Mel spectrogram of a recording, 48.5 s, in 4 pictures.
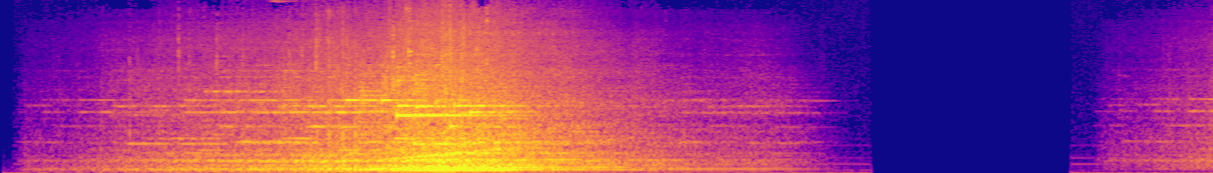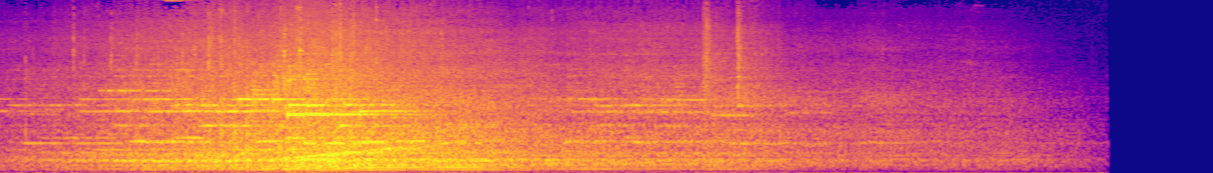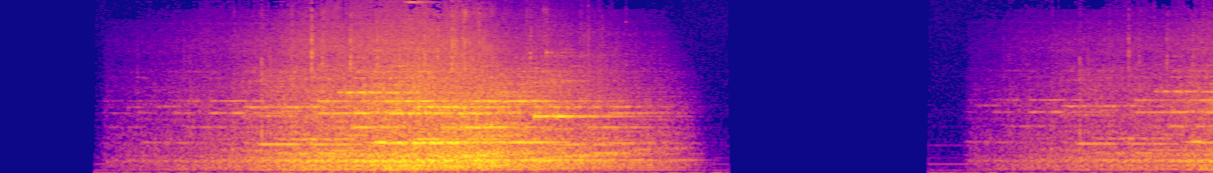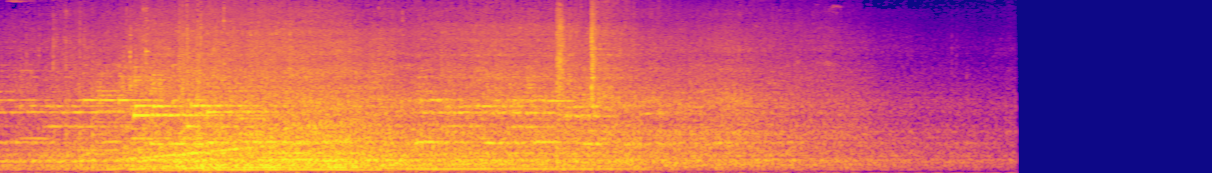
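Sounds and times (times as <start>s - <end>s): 
ice cream truck passing by: 0.4s - 8.1s, 11.6s - 22.2s, 26.0s - 31.0s, 34.4s - 45.6s.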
